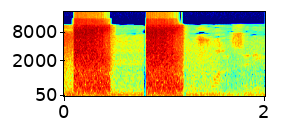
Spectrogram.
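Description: Two edited-in gunshot sound effects, each a harsh burst about a third of a second long, the second roughly 0.7 s after the first, so loud they distort.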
